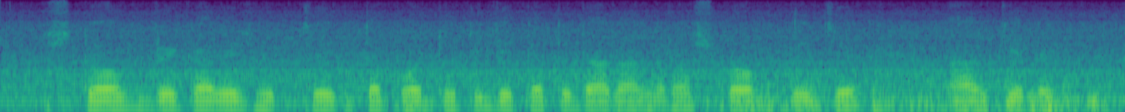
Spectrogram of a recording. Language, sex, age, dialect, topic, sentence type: Bengali, male, 18-24, Jharkhandi, banking, statement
